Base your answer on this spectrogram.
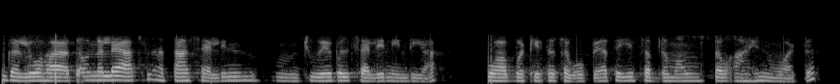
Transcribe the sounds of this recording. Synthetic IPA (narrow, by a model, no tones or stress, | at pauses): ɡɐloɦat̪aunəlaaːpt̪ãsɛlind͡ʑuebəlsɛlinind̪ia | kuaːpbɐʈʰit̪ʰəsɐɡopjat̪ɐjisɐb̚d̪əmãt̪əʋʔaɦinʋəʈ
